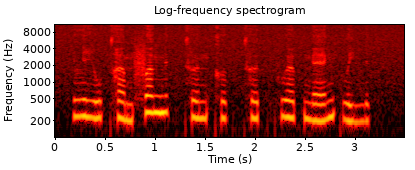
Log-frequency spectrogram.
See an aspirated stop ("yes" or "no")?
yes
